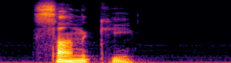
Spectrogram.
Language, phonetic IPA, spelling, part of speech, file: Polish, [ˈsãnʲci], sanki, noun, Pl-sanki.ogg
